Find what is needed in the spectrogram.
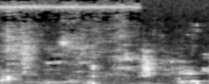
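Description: Near silence: faint room tone with a few very faint small noises.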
